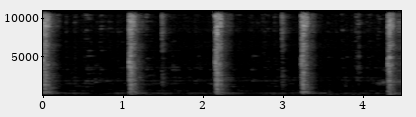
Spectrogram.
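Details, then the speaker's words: The mechanical timer wheel of an electric fence charger gives sharp clicks about once a second, some followed by a softer second pop as it hits the backside. Its coil balance spring is stretched. "it bounces it back but it's so stretched out that it's not working right but it does come on it should there goes kind of hear it clicking"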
